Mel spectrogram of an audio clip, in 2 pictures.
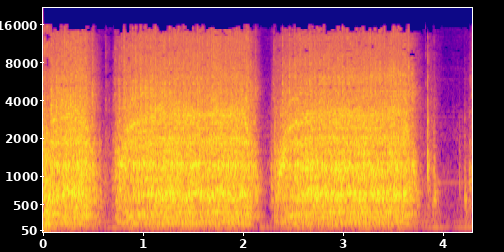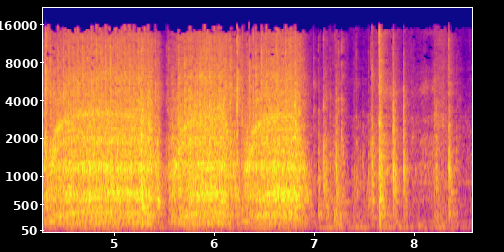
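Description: Sewing machine stitching fabric in about five short runs, with brief stops between them. It stops about seven seconds in, leaving a few light clicks.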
